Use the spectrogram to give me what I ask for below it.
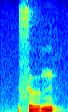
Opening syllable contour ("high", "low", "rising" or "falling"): rising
